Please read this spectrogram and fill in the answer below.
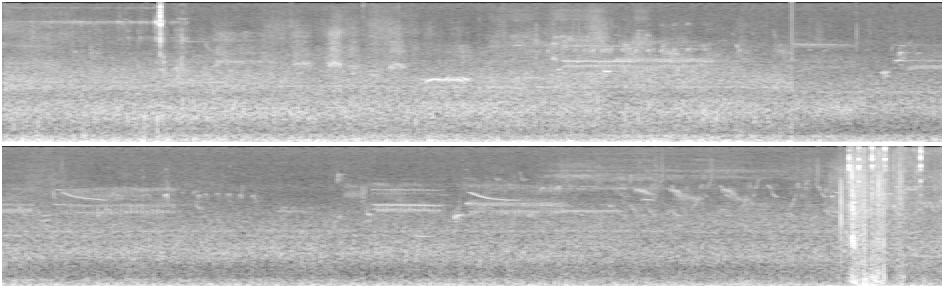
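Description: Wind buffeting the microphone as an uneven low rumble, with faint short bird calls now and then. A sudden loud knock near the end.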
